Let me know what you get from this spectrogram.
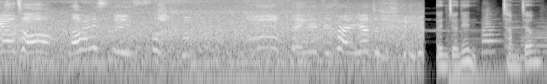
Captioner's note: nervous laughing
